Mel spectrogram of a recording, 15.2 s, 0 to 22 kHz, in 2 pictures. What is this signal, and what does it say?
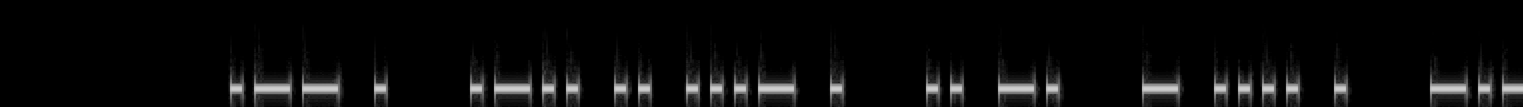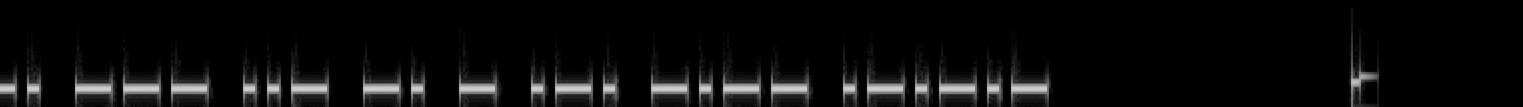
Morse code, heard as a keyed tone, about 20 wpm, 700 Hz. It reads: WE LIVE IN THE COUNTRY.
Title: Sentences with 3-Word Phrases - 20wpm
